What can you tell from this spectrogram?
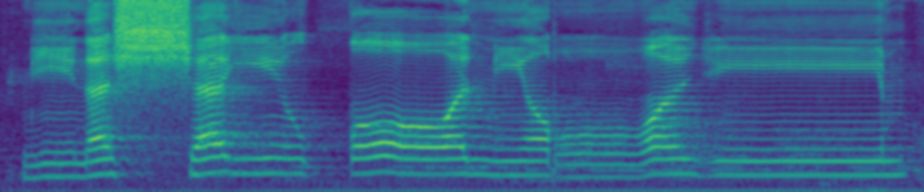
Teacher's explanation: Minasyaiton, to to, ya, bunyinya to, tebalkan, ya, hurufnya bunyi tebalkan dengan di o kan, ya, bunyinya o.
